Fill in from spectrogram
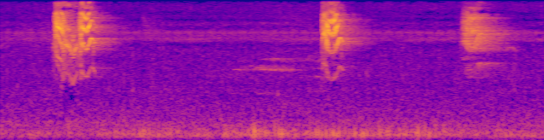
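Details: Female double-collared seedeater calling to set males singing; a quick doubled chip, then two more single high notes, the last softer and longer, over a low hiss and thin whine.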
